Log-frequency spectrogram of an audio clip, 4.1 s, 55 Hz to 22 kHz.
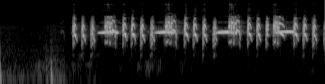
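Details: Grey francolin (teetar) calling. After a brief low thump, a fast, loud series of harsh, clipped notes begins, with a ringing whistled note woven in about every 0.7 seconds. The series runs steadily to the end.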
